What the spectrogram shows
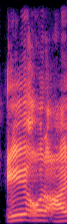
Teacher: जो आपके दोनों ए और आए होते हैं वो कंठ और तालु से मिलके बोले जाते हैं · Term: कंठ तालु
